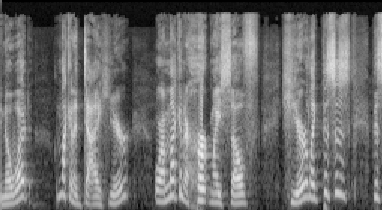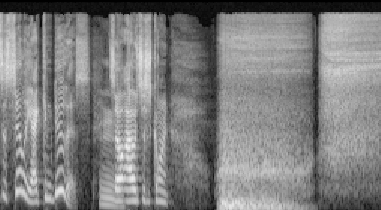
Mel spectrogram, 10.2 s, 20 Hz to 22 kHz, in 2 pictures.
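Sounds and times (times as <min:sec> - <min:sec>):
speech: 0:00.0 - 0:08.5, 0:09.3 - 0:09.6
slow deliberate box breathing: 0:07.4 - 0:10.1.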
